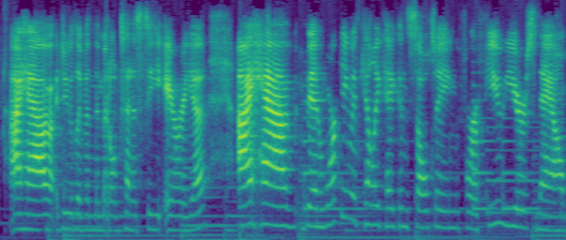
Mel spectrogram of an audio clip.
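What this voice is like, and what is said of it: Southern American accent. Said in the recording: “I've got all of the good Southern accent,”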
